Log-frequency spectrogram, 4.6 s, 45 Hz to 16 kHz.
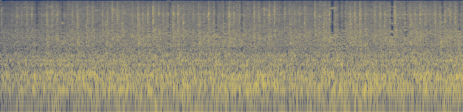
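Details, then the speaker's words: Machine (525) running after walker repair, with the newly installed chain running for the first time: steady heavy mechanical rumble with even clatter, no catching or snapping; much quieter, new chain running smooth. "This is the first stuff running with that chain in there too. That's a crap ton quieter."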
